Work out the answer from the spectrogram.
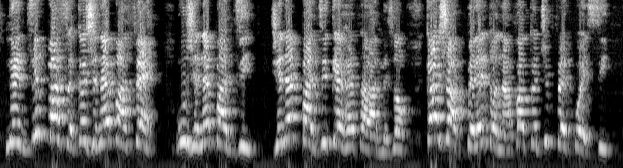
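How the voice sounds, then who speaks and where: A woman playing a defiant, sharp-tongued wife and strict stepmother in a heated domestic drama, combative and taunting. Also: sits high, expressive, fairly quick. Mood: argumentative. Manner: combative, taunting, talks back. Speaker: actor. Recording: roomy echo, distant mic, music.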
